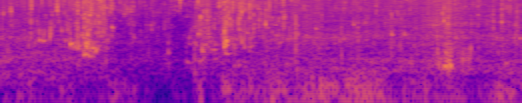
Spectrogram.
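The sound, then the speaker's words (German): Rain starting to pour down outdoors in Iceland, a dense, steady hiss of drops with scattered louder patters and splashes throughout. “jetzt fängt es richtig an zu regnen, so eine Scheiße”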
